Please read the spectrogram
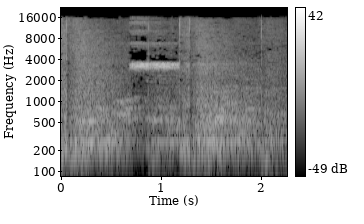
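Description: A referee's whistle gives one short blast of about half a second, about a second in, typical of the signal to serve in volleyball. Around it come a couple of dull thuds of a volleyball bounced on the court floor, over the chatter of players and onlookers in a large hall.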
